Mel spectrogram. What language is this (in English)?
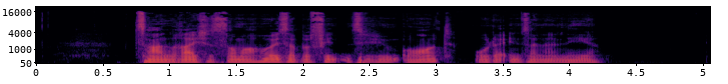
German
